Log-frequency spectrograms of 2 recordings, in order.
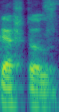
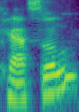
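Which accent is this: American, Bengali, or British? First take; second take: Bengali; American. First: The t sound is pronounced in the middle. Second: The vowel is a flat 'a'; t silent. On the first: "বাঙালিরা বলে ক্যাস্টল" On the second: "আমেরিকানরা বলে ক্যাসল"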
